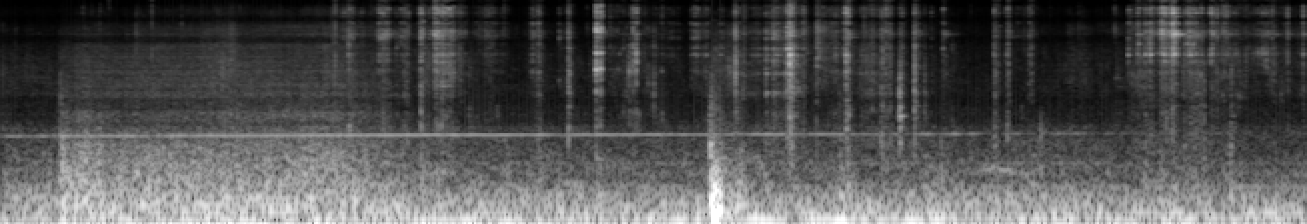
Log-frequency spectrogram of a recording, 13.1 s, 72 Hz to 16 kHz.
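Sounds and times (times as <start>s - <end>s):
low rumble: 0.0s - 13.0s.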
